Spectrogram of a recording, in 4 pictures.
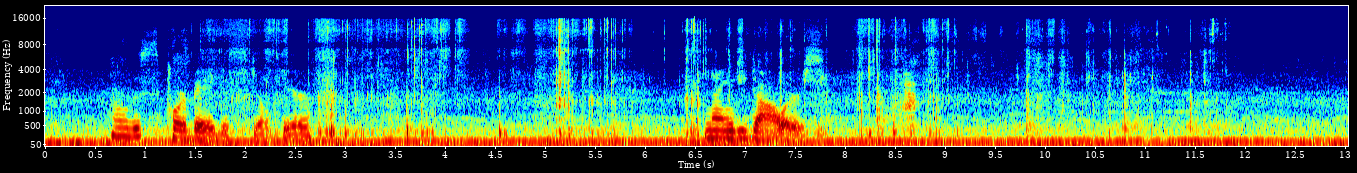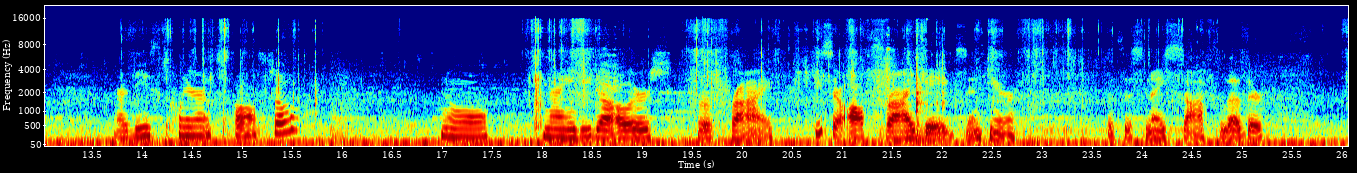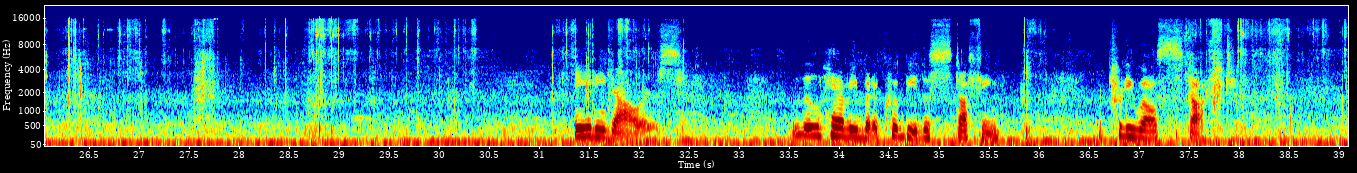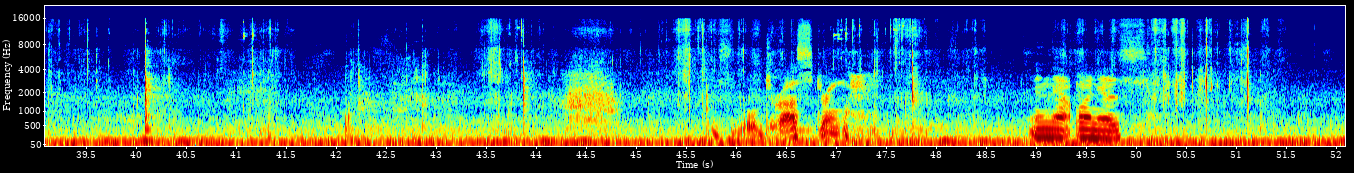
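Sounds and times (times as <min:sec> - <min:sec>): steady low hum: 0:00.0 - 0:52.0
steady low rumble: 0:00.0 - 0:52.0
handbag rustling: 0:01.2 - 0:12.4, 0:17.8 - 0:32.9, 0:35.3 - 0:51.6.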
